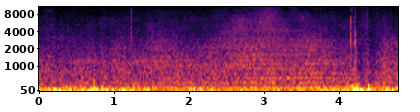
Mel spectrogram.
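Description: Continuous low engine rumble and outdoor noise from a moving vehicle, with no distinct animal sounds.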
